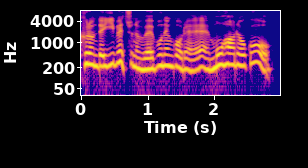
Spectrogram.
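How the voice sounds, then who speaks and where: A woman's voice: a little high, moderate pace, a little mellow, dry recording, studio quality, lightly acted. A woman voicing a middle-aged mother who fiercely defends her daughter in a dramatized story reading. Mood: indignant. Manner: worried, then indignant on her daughter's behalf.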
